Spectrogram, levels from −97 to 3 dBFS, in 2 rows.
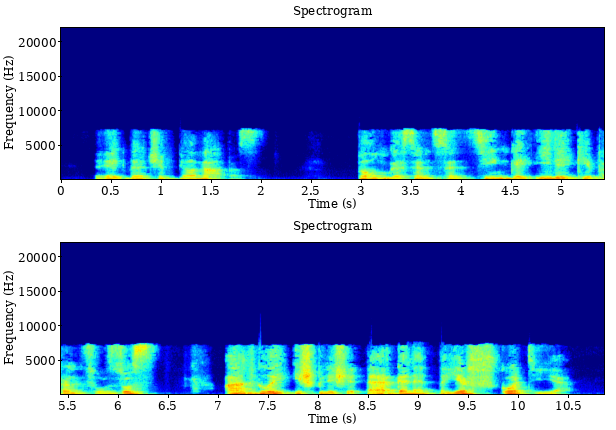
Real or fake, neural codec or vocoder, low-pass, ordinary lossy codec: fake; codec, 16 kHz, 1.1 kbps, Voila-Tokenizer; 7.2 kHz; AAC, 32 kbps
